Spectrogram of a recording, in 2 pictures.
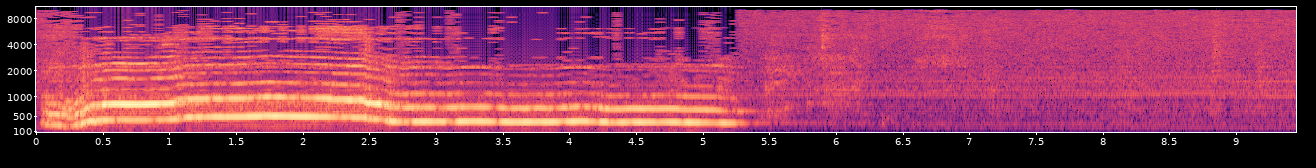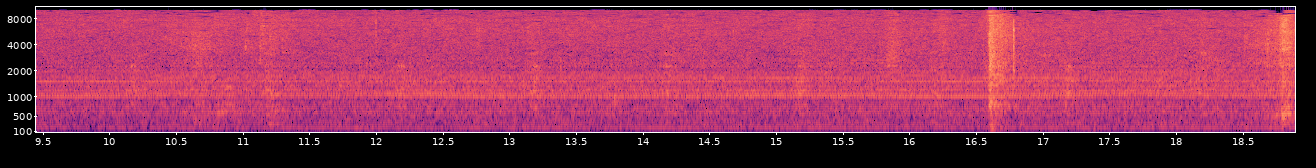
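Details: An Alaskan Malamute, responding to a crying baby, gives a drawn-out, wavering howl that rises, holds, then drops before falling quiet.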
